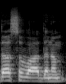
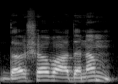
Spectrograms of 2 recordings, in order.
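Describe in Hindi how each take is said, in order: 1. शब्द 'dasha' में सादा 's' बोला जाता है। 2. शब्द 'dasha' में 'sh' बोला जाता है। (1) "कभी कभी दस बोल देते हैं" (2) "दश पूरा है, पूर्ण तरह से बोलेंगे"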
